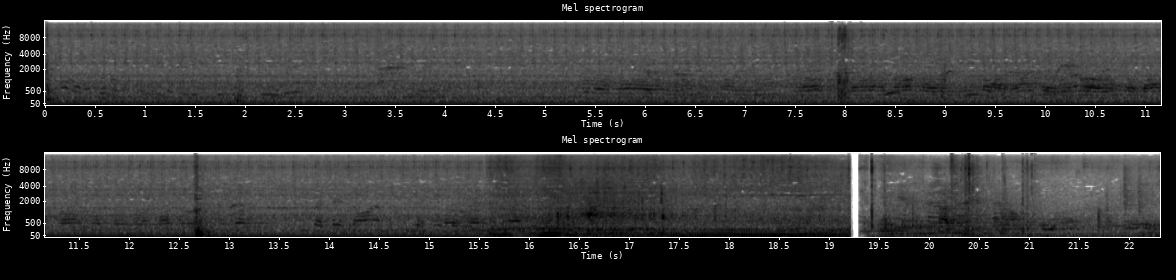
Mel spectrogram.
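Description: Peugeot sedan's engine idling steadily with a low hum, a car door shutting with a single thud about halfway through, then the engine revving louder for a few seconds before the sound cuts off abruptly.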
